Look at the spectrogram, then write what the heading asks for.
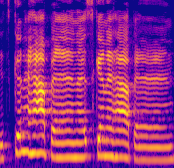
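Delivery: deliberately irritating, most annoying voice possible. Waiting for a call invite to go through: most annoying voice. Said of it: "the most annoying voice I can pull out".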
